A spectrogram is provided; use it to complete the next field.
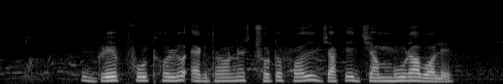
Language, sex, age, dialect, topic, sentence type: Bengali, male, 18-24, Standard Colloquial, agriculture, statement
